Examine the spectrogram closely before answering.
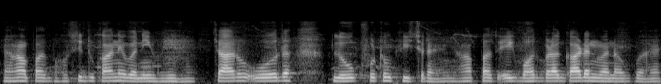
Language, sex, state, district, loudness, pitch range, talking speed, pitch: Hindi, male, Madhya Pradesh, Umaria, -20 LUFS, 145-160 Hz, 215 wpm, 155 Hz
